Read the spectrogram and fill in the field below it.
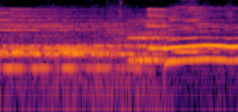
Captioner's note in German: U-Bahn klingt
